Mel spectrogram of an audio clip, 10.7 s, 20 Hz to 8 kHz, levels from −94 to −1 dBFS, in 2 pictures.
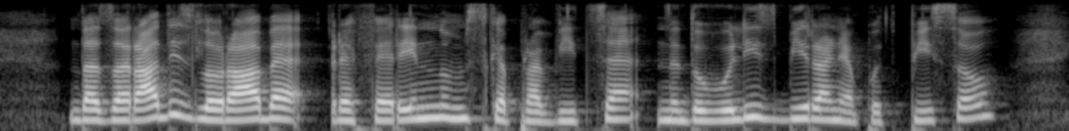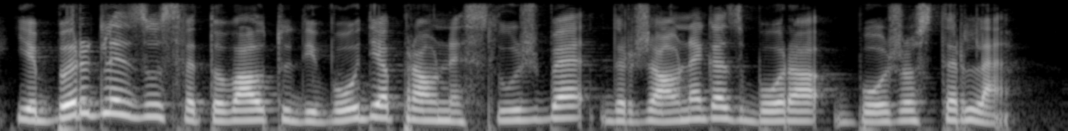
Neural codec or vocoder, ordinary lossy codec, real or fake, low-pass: none; none; real; 7.2 kHz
